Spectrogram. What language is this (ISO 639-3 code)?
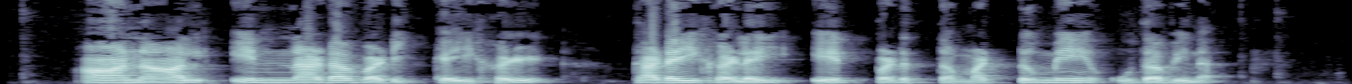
tam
